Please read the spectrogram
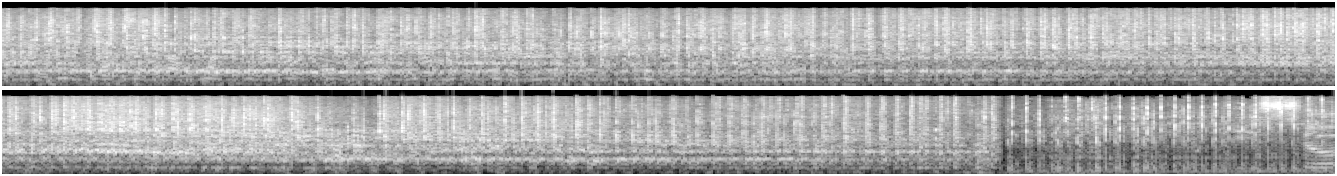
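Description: Several small motorcycles riding past one after another in a convoy, their engines running steadily, with voices mixed in. The sound drops a little near the end.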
